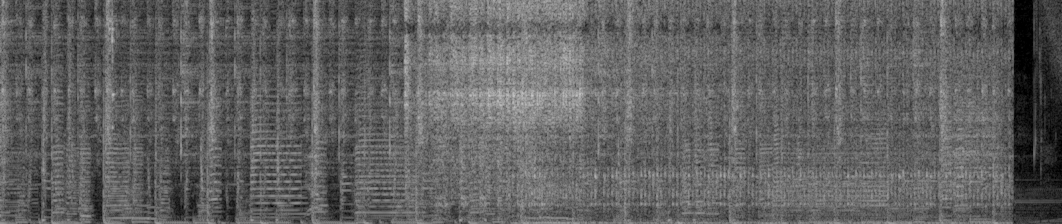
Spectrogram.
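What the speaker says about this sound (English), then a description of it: "The engine started fine, but Cole noticed a clicking noise while it was running" Boat diesel engine running loud and close with a dense, continuous rumble and a rapid, steady clicking rhythm, cutting off abruptly near the end.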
